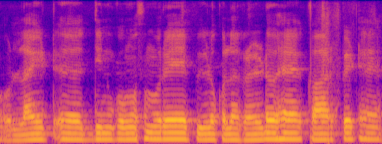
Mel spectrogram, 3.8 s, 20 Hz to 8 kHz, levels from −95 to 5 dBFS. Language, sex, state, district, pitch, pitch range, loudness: Rajasthani, male, Rajasthan, Nagaur, 125 Hz, 120-130 Hz, -15 LUFS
